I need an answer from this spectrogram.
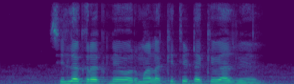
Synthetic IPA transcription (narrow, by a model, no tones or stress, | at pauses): siləkɾəkʰmẽʋəɾməlakit̪iʈəkːiʋjad͡zmiɭel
